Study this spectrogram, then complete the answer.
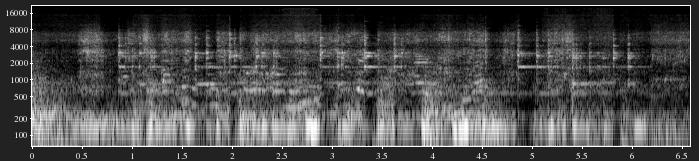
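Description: Boneless chicken frying and being stirred in a pot with turmeric and salt, a steady sizzle with utensil scrapes and light clinks of metal throughout, close and continuous.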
